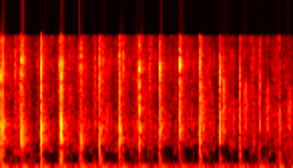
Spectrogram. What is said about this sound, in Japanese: 先週に来てくださったので、歓迎の拍手をしたいと思います。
